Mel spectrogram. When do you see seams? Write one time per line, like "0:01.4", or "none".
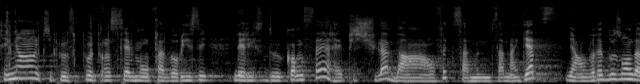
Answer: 0:05.5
